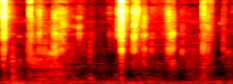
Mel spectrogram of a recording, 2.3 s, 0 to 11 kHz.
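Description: Light metallic clicks and ticks of a steel-framed Llama Especial .380 pistol being handled during field-stripping, its slide drawn back to line up the slide-stop notch; one sharper click about a second in.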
